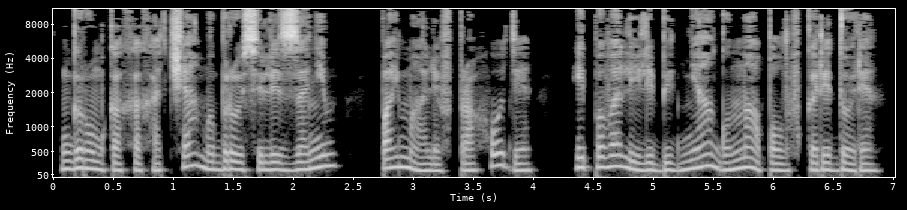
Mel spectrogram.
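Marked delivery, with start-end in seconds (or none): none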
